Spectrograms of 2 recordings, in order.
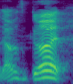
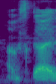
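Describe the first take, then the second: First: Louder, bright satisfied call; loud approval. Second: Much lower, much softer, strained; low after-shot groan. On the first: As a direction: declare it loudly after the shot. Repeats louder after the shot. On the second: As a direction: groan it out as the liquor burns. Reacting after a vodka shot. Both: Real, not acted.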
